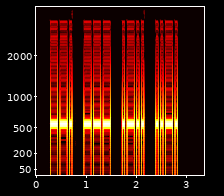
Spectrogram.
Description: Morse code, heard as a keyed tone, about 25 wpm, spaced as for 20 wpm, 550 Hz. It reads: GOLF
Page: news-headlines-in-morse-code-at-20-wpm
